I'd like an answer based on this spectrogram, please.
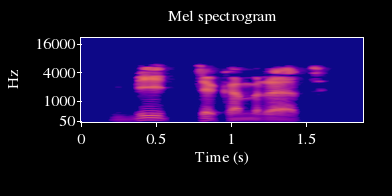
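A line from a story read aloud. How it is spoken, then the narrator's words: Grumbled with heavy accent. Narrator (Russian): пробурчал я, мой жуткий акцент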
